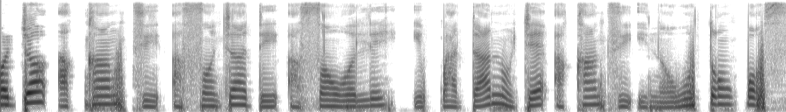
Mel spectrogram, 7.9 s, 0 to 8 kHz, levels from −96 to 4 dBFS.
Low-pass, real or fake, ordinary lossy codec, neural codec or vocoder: 7.2 kHz; real; none; none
